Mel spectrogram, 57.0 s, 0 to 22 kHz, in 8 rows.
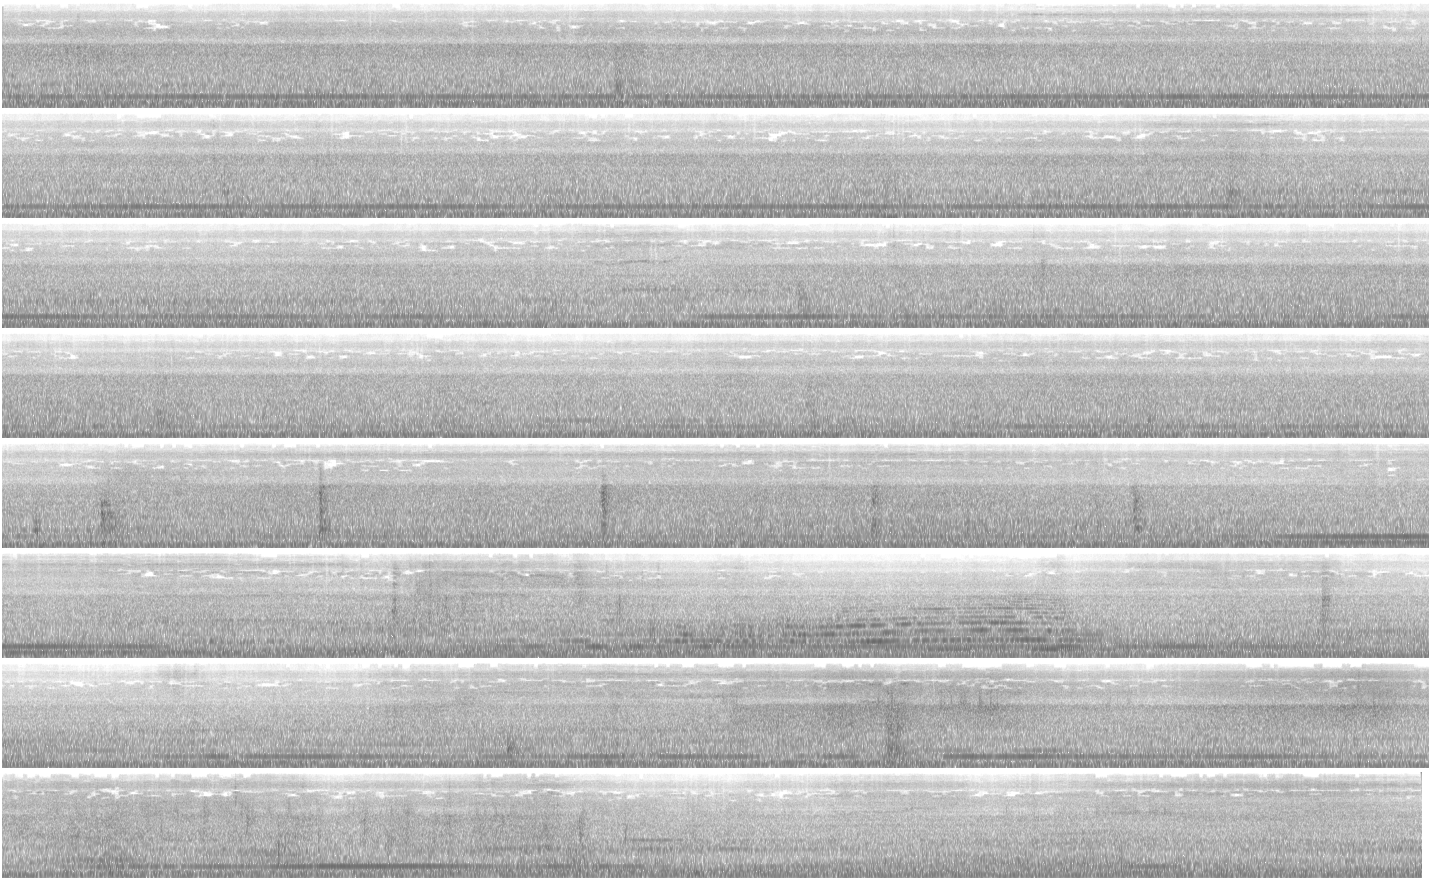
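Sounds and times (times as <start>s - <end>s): excavator diesel engine running: 0.0s - 57.0s
steady whine: 0.0s - 57.0s.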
